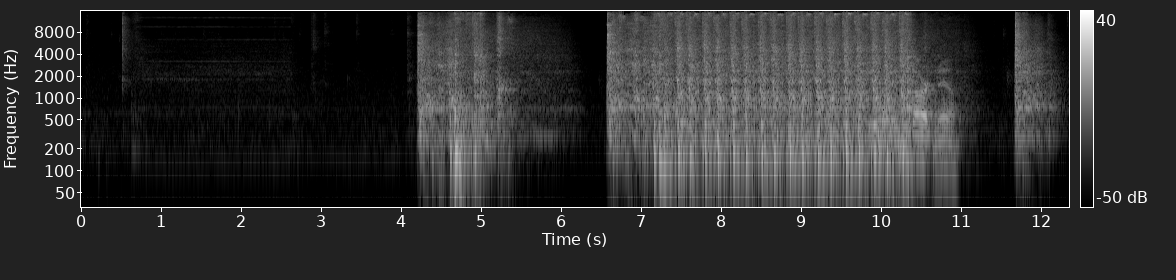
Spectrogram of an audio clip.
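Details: Harley-Davidson motorcycle, raw gas smell present; repeated bursts of starter cranking at about three turns a second, stopping and restarting, never catching; cranks but won't start.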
